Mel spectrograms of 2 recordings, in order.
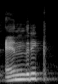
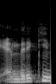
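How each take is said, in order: First: "Hendrik" slow and high, EN-drik; natural pronunciation. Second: "Hendriki" with an extra i after the k; wrong final i. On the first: Guest recommending the safe form, "Hendrik" as EN-drik. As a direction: close "Hendrik" firmly on the k, no vowel after. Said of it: "no tienes fallo". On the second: Guest rejecting the over-imitation, "Hendriki" ending in ki. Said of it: "Hendriki no es". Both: Shown as a demonstration.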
